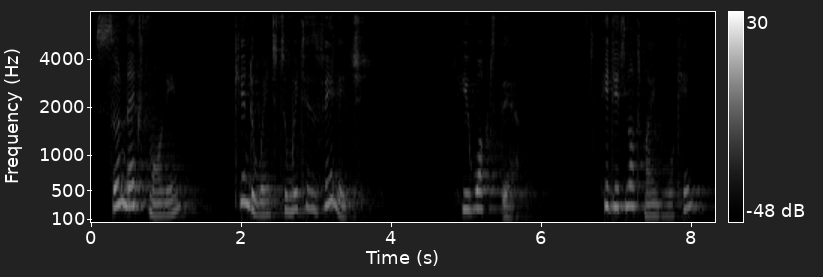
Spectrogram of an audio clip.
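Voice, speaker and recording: A woman narrates a children's story in a roomy, echoing space. Her delivery is unhurried and deliberate, with a very animated melody that swings up and down. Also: on the high side, highs cut off. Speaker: storyteller reading a children's book. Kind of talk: expressive read-aloud children's story narration. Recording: echoey, roomy sound.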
